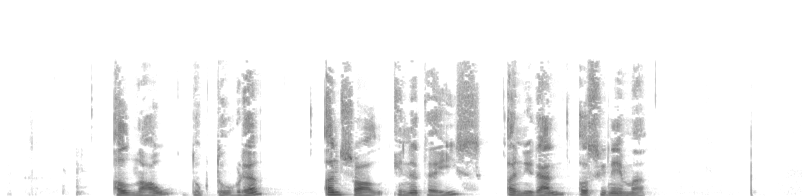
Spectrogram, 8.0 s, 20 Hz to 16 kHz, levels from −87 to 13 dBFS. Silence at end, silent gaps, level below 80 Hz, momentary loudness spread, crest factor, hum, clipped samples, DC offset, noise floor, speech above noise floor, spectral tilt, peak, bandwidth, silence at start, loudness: 1.6 s; none; -78 dBFS; 14 LU; 22 dB; none; under 0.1%; under 0.1%; -80 dBFS; 52 dB; -4.5 dB/octave; -8 dBFS; 11.5 kHz; 1.15 s; -29 LUFS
